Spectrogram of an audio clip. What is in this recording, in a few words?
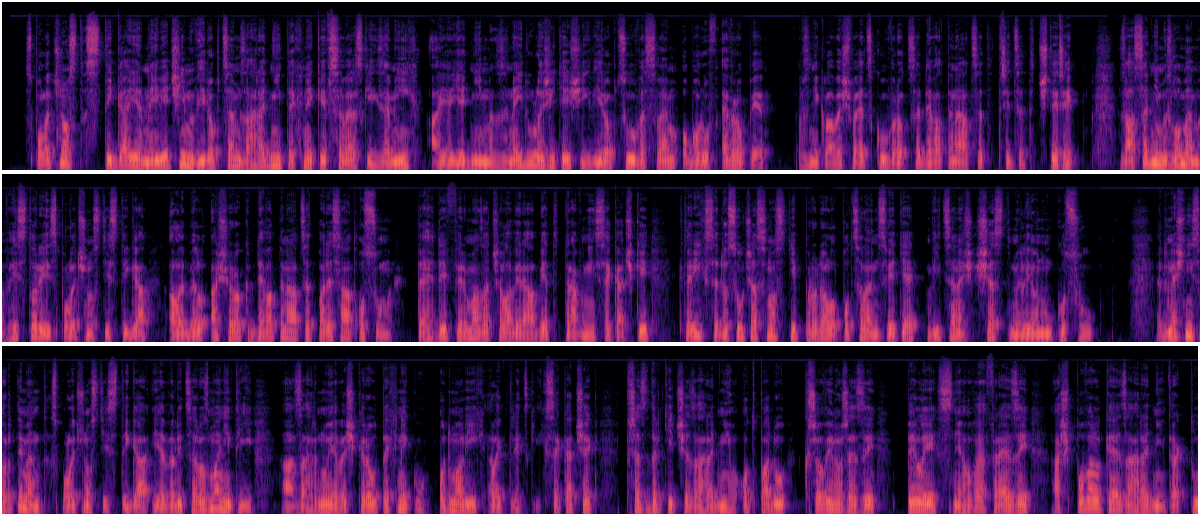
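male Czech documentary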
